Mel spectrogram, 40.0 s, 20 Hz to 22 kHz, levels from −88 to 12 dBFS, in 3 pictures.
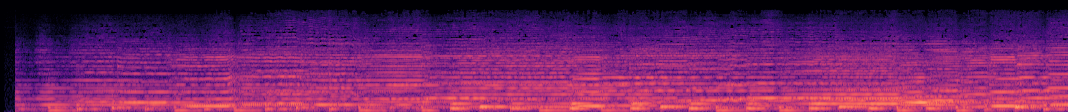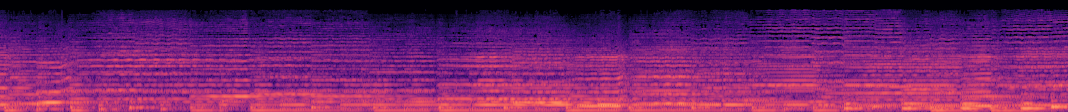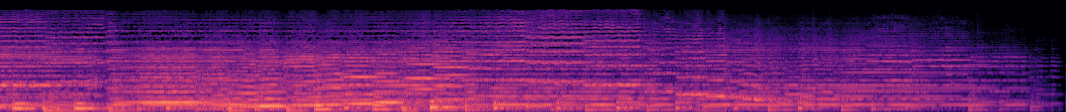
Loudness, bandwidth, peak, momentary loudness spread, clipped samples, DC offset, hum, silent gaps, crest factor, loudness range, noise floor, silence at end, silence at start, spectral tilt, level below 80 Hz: -20 LUFS; 15.5 kHz; -4 dBFS; 11 LU; under 0.1%; under 0.1%; none; none; 16 dB; 7 LU; -47 dBFS; 0.35 s; 0.2 s; -6 dB/octave; -52 dBFS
